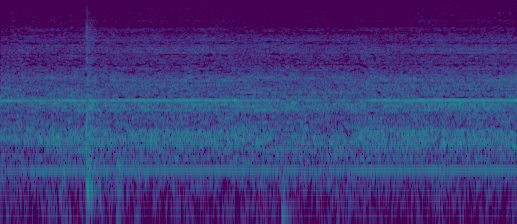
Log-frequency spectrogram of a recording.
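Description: Hair dryer blowing on a wooden piece for a DIY project, a steady whirring hiss with a constant high whine, continuous and close, with a brief knock near the start.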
